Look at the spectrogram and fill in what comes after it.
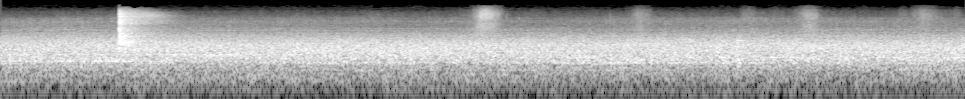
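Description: Metro-North electric commuter train approaching with a steady running noise, broken by a sharp hiss of air about a second in and fainter, shorter hisses later, typical of its air brakes.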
